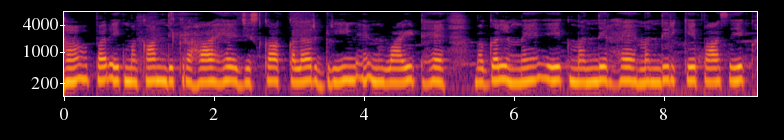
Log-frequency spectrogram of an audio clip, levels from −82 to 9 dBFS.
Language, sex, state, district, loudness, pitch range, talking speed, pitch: Hindi, female, Rajasthan, Nagaur, -13 LUFS, 220-235 Hz, 150 wpm, 230 Hz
